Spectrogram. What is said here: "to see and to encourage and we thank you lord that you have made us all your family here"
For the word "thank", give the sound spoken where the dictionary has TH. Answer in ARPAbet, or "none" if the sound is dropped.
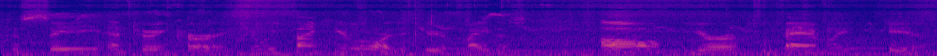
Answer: TH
